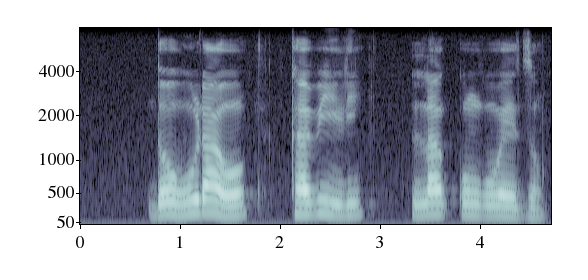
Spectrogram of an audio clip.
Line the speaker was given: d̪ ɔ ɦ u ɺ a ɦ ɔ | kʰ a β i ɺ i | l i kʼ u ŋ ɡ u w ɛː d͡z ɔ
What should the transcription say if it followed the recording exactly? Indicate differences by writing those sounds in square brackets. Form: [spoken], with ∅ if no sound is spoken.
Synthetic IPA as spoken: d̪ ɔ ɦ u ɺ a ɦ ɔ | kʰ a β i ɺ i | l [a] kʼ u ŋ ɡ u w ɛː d͡z ɔ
